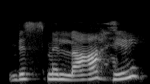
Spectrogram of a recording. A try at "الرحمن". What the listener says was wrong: الرحمن نہیں ہے یہ ہے الرحمن. راہ زبر جی راہ زبر راہ ہوتا ہے ٹھیک ہے، رہ نہیں ہوتا. یہ ہم اردو میں پڑھتے ہیں اس طرح نا، لیکن ایکچولی یہ عربی کا لفظ ہے تو اس کو اسی طرح ادا کریں جیسے کہ ہمیں سکھایا گیا ہے.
